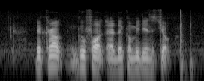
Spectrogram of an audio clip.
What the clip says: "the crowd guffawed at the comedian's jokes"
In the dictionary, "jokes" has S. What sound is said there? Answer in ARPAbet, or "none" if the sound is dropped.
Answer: none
